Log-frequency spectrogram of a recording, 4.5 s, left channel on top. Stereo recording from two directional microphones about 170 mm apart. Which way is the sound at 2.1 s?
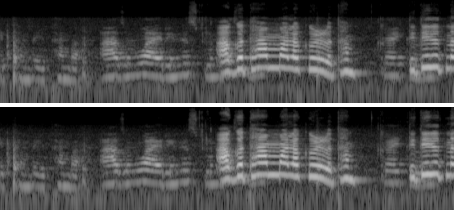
20° right (ahead or behind).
